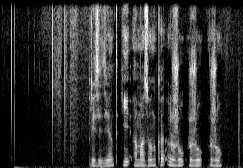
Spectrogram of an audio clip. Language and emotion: Russian, neutral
